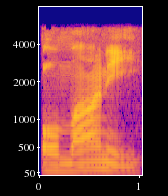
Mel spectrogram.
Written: Omani

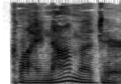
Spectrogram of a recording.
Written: clinometry

